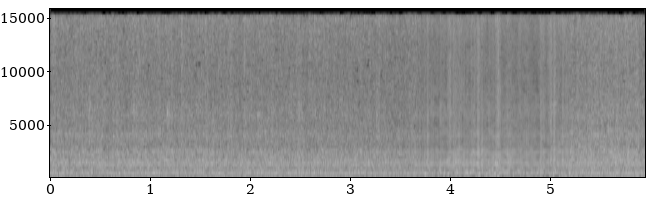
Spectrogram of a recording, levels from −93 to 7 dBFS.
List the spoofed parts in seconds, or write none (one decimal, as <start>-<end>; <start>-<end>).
3.7-5.2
